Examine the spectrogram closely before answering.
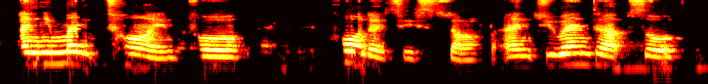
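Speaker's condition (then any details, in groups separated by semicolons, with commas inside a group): Motor neurone disease; bulbar onset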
